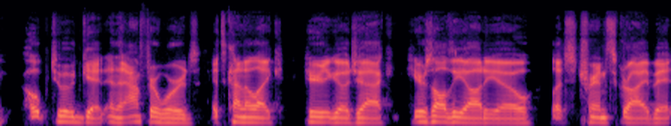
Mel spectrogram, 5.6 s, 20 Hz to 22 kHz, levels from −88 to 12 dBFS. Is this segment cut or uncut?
cut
